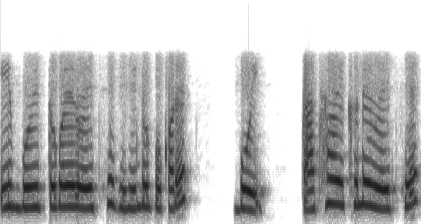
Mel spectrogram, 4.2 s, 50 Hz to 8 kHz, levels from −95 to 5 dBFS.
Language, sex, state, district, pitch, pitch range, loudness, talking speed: Bengali, female, West Bengal, Jalpaiguri, 275 Hz, 265-310 Hz, -12 LUFS, 140 wpm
